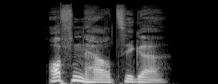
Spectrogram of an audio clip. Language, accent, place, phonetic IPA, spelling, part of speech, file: German, Germany, Berlin, [ˈɔfn̩ˌhɛʁt͡sɪɡɐ], offenherziger, adjective, De-offenherziger.ogg
- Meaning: 1. comparative degree of offenherzig 2. inflection of offenherzig: strong/mixed nominative masculine singular 3. inflection of offenherzig: strong genitive/dative feminine singular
